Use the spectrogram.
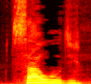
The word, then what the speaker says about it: saúde: Saúde é paroxítona com hiato, sendo que a letra U é tônica, por isso que deverá ser acentuada.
